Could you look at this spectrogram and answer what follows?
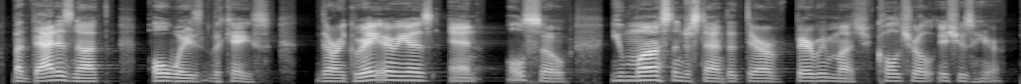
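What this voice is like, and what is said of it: Israeli accent. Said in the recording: “You can hear that I have my Israeli accent”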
